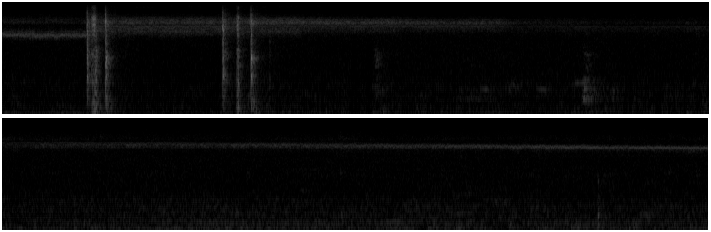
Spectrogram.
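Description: Faint, steady high-pitched whine from a high-voltage charging circuit, switched on to charge a copper-plate capacitor. There is a single sharp click about a second in, and a quick pair of clicks about two and a half seconds in.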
